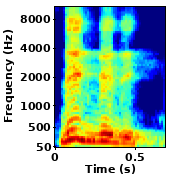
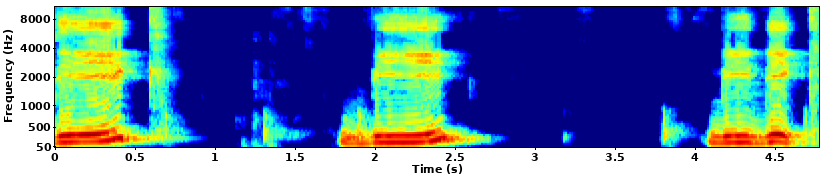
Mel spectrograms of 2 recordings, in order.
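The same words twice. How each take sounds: First: Said in the usual way. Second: দিক, then বি-, then বিদিক, each pulled apart with long pauses; syllable by syllable. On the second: Shown as a demonstration. Teacher spelling out দিক বিদিক for students, slowly. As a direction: break দিক বিদিক into slow separate pieces. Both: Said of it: "আমরা উচ্চারণ করি কিন্তু".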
